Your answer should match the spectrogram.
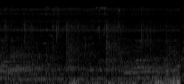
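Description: Faint distant voices with a few light ticks, barely above silence.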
